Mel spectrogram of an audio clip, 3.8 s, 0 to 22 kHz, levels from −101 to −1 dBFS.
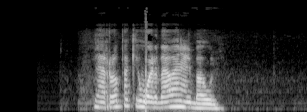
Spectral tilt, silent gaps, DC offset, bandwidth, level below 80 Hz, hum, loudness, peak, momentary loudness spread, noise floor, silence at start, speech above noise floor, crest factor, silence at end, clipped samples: -7.5 dB/octave; none; under 0.1%; 7.6 kHz; -52 dBFS; none; -16 LUFS; -2 dBFS; 10 LU; -69 dBFS; 1.15 s; 53 dB; 18 dB; 1.05 s; under 0.1%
